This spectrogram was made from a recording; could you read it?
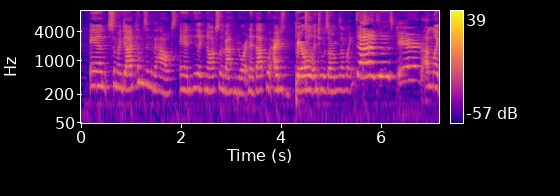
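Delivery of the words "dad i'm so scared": mock sobbing, very high, loud, very slow, drawn-out. Retelling begging dad for help after a scare: retelling own sobbing. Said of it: "I'm sobbing".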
